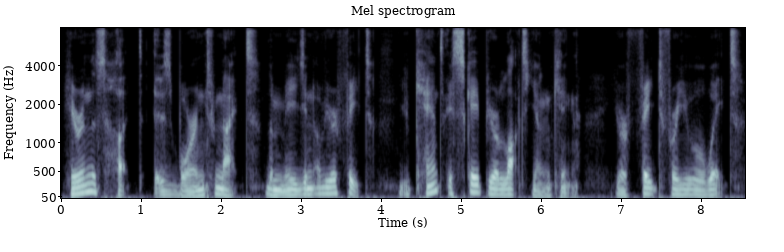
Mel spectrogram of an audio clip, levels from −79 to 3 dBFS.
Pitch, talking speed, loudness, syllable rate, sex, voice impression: 95 Hz, 180 wpm, -19 LUFS, 4.1 syllables/s, male, masculine, middle-aged, thick, soft, muffled, slightly cool, calm, friendly, reassuring, wild, lively, slightly kind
